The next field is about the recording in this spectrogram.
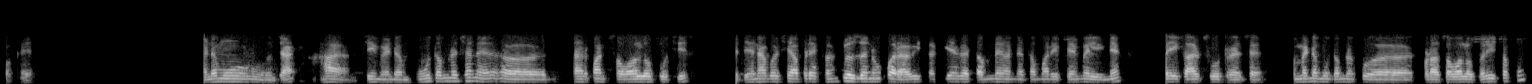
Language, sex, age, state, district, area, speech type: Gujarati, male, 30-45, Gujarat, Junagadh, urban, conversation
